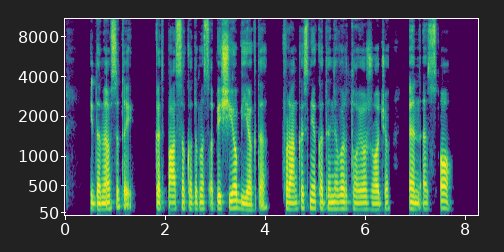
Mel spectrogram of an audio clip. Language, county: Lithuanian, Kaunas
